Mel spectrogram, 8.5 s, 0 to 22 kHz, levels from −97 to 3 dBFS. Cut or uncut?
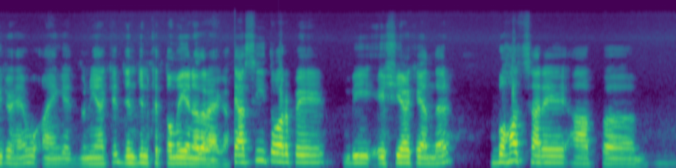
cut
